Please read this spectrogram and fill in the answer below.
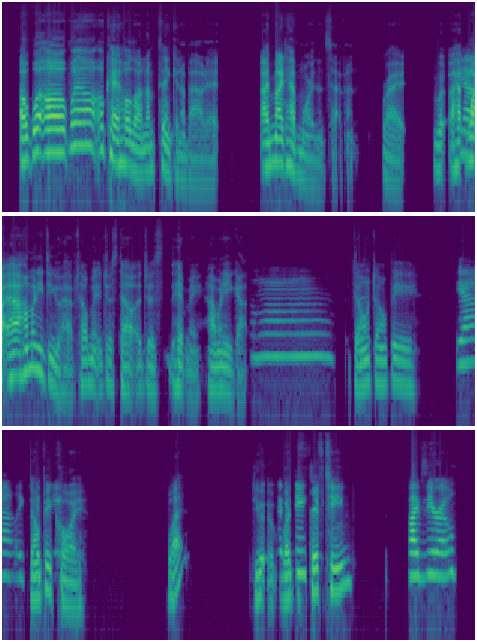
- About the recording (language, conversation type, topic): English, unstructured, How do your priorities for organization and cleanliness reflect your lifestyle?
- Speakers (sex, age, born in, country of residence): female, 25-29, United States, United States; male, 35-39, United States, United States
- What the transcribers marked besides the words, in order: drawn out: "Mm"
